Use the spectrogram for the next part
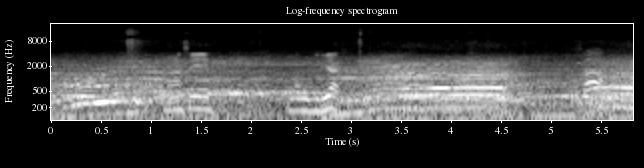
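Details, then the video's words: Agitated cattle in Indonesia, described as raging, bellowing with long harmonic moos that rise and fall, several overlapping calls across six seconds, with faint vehicle noise and a steady high hiss behind. "KUMPULAN SAPI NGAMUK DURASI 1 JAM"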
